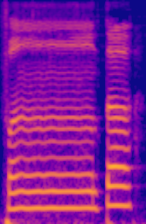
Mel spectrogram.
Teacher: اب یہاں نون ساکن ہے، آگے تا آ گیا، حروف ہلکی نہیں ہے، یہاں پھر ہم غنہ کر رہے ہیں، نون کو لمبا کر رہے ہیں. فان تا، ہا پیش واؤ ہو، فان تا ہو واؤ مدہ.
